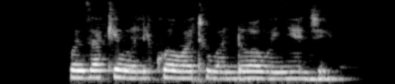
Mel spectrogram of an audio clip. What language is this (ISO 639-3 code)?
swa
